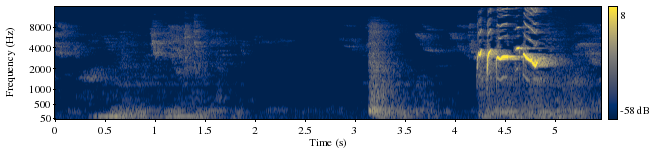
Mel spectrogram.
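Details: Black-crested bulbul, described as a lively singer with a crystal-clear voice, used as a lure recording; faint low rumbling early, then a loud burst of quick whistled, warbling notes near the end.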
